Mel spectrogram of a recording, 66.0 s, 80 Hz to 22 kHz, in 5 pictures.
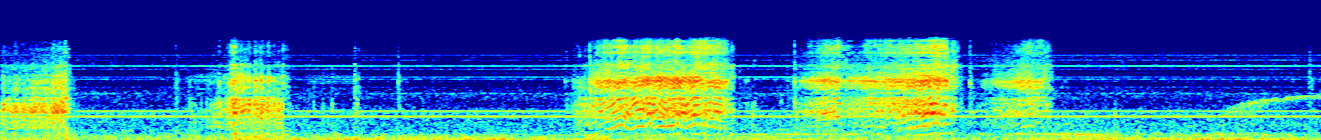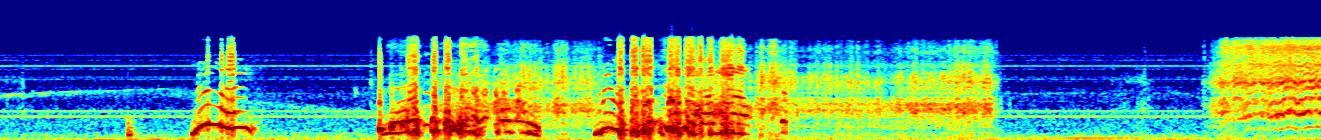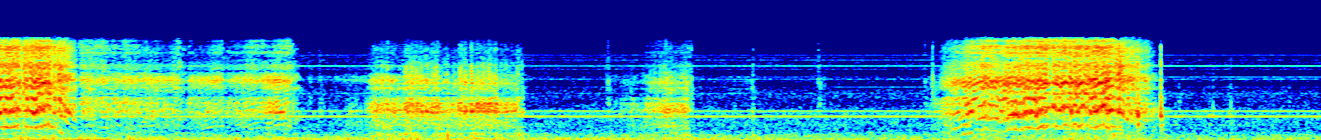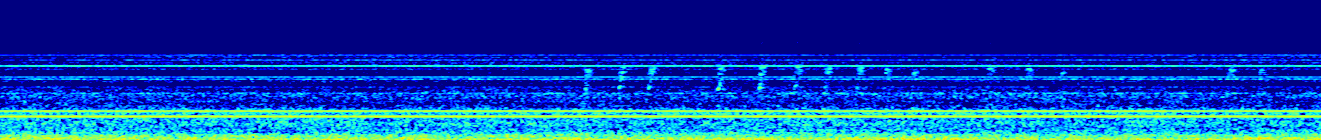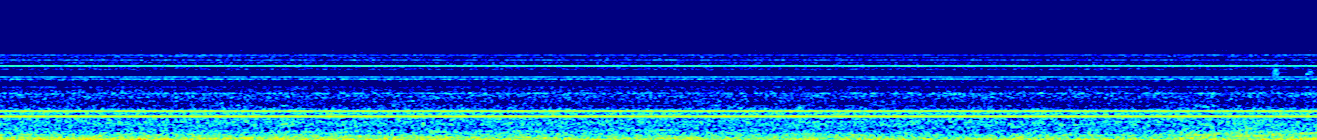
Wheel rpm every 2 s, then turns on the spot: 10, 10, 10, 40, 40, 10, 0, 0, 10, 20, 30, 20, 40, 70, 20, 20, 0, 10, 80, 0, 0, 0, 0, 0, 0, 0, 0, 0, 0, 0, 0, 0, 0.
0-4 16-24 30-32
